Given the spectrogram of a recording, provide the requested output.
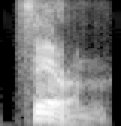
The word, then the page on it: theorem: British English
